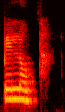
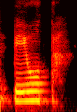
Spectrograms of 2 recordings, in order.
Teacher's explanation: está omitiendo el fonema l Entonces de esa manera se habla de una omisión del fonema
